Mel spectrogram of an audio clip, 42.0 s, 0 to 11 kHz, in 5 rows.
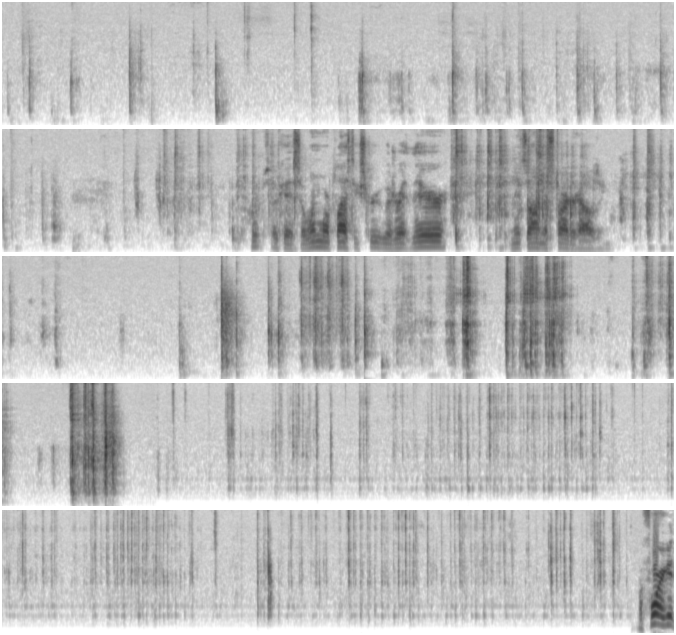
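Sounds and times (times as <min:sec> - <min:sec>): plastic housing clicks and rattles: 0:10.4 - 0:12.2, 0:14.0 - 0:17.0, 0:20.2 - 0:24.0, 0:24.7 - 0:25.4, 0:26.0 - 0:41.6.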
